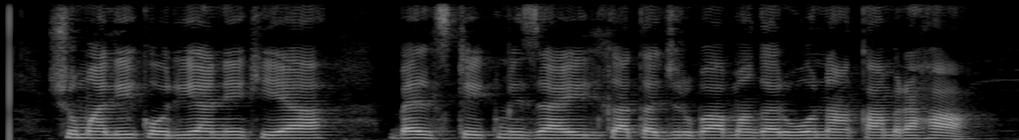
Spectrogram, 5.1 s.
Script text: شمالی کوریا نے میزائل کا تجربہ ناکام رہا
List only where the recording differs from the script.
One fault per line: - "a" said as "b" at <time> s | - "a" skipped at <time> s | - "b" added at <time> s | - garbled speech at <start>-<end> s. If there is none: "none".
- "کیا بیلسٹک" added at 1.2 s
- "مگر وہ" added at 3.6 s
